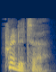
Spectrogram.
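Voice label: "predator", British; Flora and fauna, agriculture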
